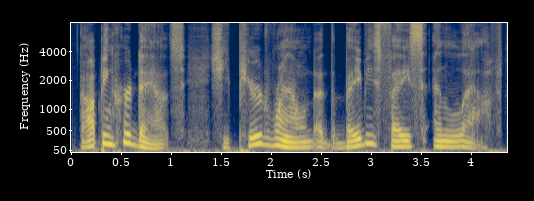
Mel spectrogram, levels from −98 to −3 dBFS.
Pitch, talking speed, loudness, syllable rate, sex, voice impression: 135 Hz, 165 wpm, -17 LUFS, 4.2 syllables/s, male, masculine, slightly old, thick, slightly soft, sincere, reassuring, elegant, slightly kind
